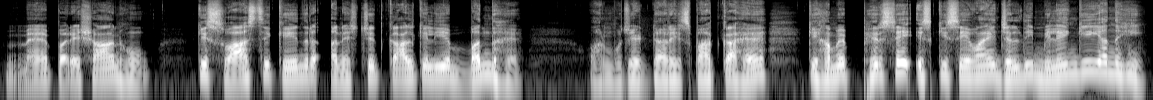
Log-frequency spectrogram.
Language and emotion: Hindi, fearful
